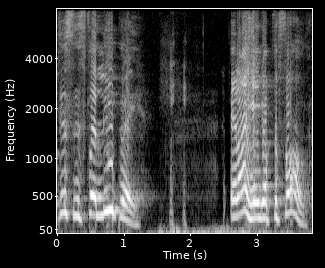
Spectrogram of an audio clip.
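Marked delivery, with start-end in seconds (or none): 0.0-1.3 put-on Spanish accent. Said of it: "And he goes".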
